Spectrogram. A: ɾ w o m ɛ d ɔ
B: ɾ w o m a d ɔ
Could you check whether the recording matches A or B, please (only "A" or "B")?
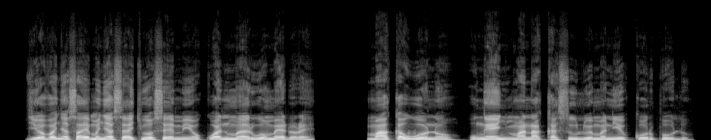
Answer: A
